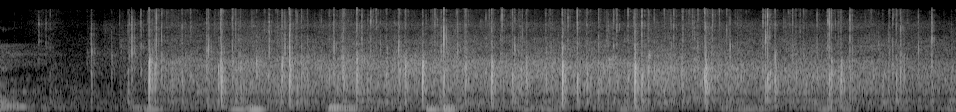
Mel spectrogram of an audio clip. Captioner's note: audience applauding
